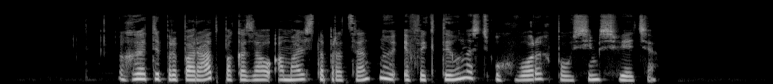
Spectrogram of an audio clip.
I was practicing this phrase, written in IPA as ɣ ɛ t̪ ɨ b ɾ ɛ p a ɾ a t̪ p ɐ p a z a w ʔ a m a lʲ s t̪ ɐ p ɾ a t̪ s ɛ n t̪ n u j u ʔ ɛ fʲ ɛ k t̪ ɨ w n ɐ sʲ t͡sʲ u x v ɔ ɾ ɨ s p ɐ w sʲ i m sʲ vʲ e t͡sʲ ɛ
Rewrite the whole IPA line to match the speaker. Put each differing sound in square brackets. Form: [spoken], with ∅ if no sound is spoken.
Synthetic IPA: ɣ ɛ t̪ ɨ [p] ɾ ɛ p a ɾ a t̪ p ɐ [k] a z a w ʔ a m a lʲ s t̪ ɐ p ɾ a t̪ s ɛ n t̪ n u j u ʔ ɛ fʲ ɛ k t̪ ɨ w n ɐ sʲ t͡sʲ u x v ɔ ɾ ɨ [x] p ɐ w sʲ i m sʲ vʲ e t͡sʲ ɛ

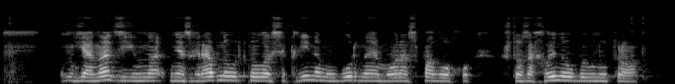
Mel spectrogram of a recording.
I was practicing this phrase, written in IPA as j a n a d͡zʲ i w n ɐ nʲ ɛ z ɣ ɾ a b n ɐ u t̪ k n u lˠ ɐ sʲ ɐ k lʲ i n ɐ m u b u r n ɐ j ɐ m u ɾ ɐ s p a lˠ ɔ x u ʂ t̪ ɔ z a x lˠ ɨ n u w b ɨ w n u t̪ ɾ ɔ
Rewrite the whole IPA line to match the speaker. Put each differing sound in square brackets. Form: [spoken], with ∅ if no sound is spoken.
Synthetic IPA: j a n a d͡zʲ i w n ɐ nʲ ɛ z ɣ ɾ a b n ɐ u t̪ k n u lˠ ɐ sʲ ɐ k lʲ i n ɐ m u b u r n ɐ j ɐ m [ɔ] ɾ ɐ s p a lˠ ɔ x u ʂ t̪ ɔ z a x lˠ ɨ n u w b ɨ w n u t̪ ɾ ɔ

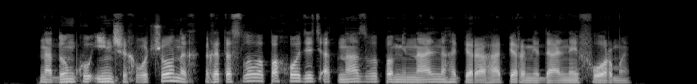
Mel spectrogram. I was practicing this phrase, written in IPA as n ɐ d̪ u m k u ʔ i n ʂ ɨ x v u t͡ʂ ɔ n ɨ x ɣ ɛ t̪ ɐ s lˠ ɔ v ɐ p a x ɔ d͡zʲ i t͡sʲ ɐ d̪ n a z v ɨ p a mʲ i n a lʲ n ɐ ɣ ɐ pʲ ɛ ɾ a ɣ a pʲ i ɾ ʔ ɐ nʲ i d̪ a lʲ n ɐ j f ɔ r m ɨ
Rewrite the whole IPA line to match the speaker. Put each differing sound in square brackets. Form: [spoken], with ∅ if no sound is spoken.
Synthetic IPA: n ɐ d̪ u m k u ʔ i n ʂ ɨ x v u t͡ʂ ɔ n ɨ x ɣ ɛ t̪ ɐ s lˠ ɔ v ɐ p a x ɔ d͡zʲ i t͡sʲ ɐ d̪ n a z v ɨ p [ɐ] mʲ i n a lʲ n ɐ ɣ ɐ pʲ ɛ ɾ a ɣ a pʲ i ɾ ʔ ɐ [mʲ] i d̪ a lʲ n ɐ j f ɔ r m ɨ

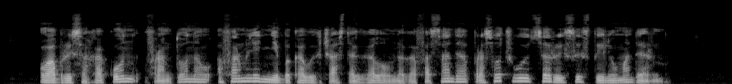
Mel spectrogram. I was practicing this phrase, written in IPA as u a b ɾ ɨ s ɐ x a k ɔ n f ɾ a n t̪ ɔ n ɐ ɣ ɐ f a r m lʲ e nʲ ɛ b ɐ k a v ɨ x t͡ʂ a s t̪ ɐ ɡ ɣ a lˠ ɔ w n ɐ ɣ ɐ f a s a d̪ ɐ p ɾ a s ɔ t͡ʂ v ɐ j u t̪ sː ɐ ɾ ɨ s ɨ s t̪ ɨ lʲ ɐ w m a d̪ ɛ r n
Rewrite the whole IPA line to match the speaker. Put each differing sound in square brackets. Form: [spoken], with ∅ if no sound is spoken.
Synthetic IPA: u a b ɾ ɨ s ɐ x a k ɔ n f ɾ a n t̪ ɔ n ɐ [w] ɐ f a r m lʲ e [nʲː] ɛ b ɐ k a v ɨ x t͡ʂ a s t̪ ɐ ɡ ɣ a lˠ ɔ w n ɐ ɣ ɐ f a s a d̪ ɐ p ɾ a s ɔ t͡ʂ v ɐ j u t̪ sː ɐ ɾ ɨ s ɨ s t̪ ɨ lʲ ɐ w m a d̪ ɛ r n

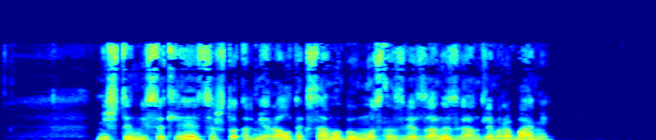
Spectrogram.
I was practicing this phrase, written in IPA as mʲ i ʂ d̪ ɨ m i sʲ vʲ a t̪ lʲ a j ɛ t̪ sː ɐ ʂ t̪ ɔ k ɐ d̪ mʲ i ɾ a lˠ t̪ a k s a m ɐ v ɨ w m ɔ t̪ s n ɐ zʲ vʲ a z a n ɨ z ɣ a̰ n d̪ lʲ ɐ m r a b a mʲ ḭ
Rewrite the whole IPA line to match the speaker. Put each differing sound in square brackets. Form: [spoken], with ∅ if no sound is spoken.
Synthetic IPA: mʲ i ʂ [t̪] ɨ m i sʲ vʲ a t̪ lʲ a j ɛ t̪ sː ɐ ʂ t̪ ɔ [ʔ] ɐ d̪ mʲ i ɾ a lˠ t̪ a k s a m ɐ [b] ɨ w m ɔ t̪ s n ɐ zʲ vʲ a z a n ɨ z ɣ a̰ n d̪ lʲ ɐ m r a b a mʲ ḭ

